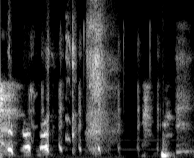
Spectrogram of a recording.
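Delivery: high, loud real laugh; burst of laughter. Real, not acted. GM bursts out laughing at the players' joke, loud and high. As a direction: cracks up loudly.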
